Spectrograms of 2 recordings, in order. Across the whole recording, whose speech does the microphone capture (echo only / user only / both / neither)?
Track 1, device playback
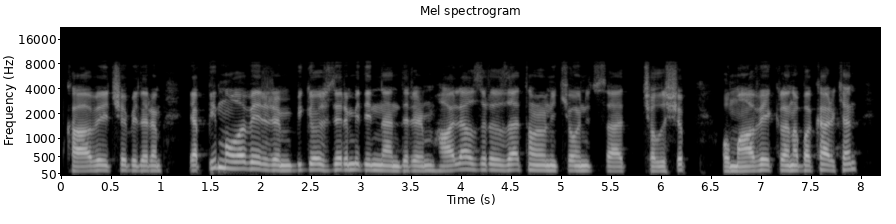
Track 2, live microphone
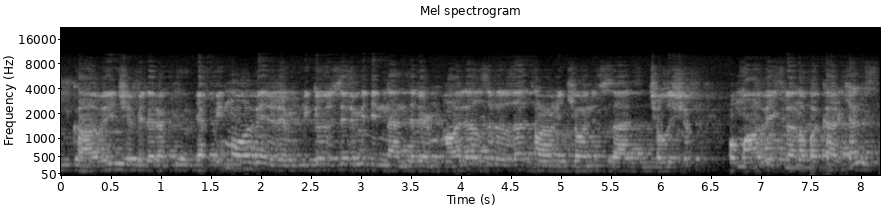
both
